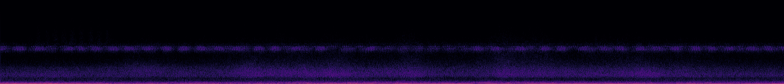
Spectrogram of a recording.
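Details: Crickets chirping at night: a steady, finely pulsed high trill runs unbroken under a heavy low rumble like a distant engine.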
